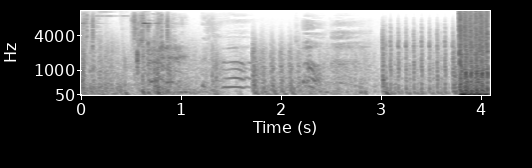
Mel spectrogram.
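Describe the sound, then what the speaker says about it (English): Sentry gun in Call of Duty Mobile firing rapid automatic bursts, loud fast rhythmic shots in the last second, after gunfire and game noises mixed with voice-like in-game callouts. "Sentry gun deployed."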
